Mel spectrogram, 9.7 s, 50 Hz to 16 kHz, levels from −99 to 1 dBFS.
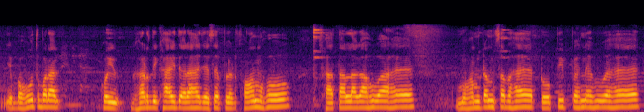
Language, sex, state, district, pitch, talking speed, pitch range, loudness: Hindi, male, Bihar, Muzaffarpur, 165 Hz, 140 wpm, 155-170 Hz, -20 LUFS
